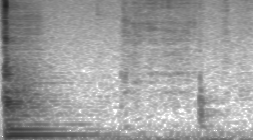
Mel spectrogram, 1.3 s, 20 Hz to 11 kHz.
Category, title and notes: Sound effects > Other mechanisms, engines, machines
Woodshop Foley-039
tools, strike, fx, bop, crackle, boom, percussion, rustle, pop, shop, little, bang, bam, foley, metal, thud, perc, knock, tink, oneshot, sound, wood, sfx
